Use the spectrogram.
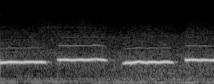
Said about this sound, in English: My real question is, what were you whistling? What were you whistling? Hello, Dolly? No, it was Wagner.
